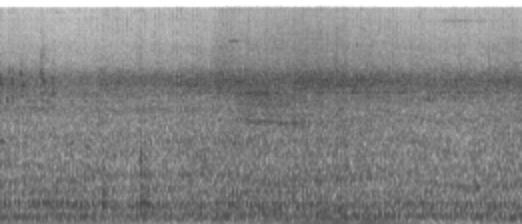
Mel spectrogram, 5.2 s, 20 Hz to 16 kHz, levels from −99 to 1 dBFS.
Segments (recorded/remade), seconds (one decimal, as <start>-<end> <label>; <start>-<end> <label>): 0.0-1.9 recorded; 1.9-3.4 remade; 3.4-3.8 recorded; 3.8-5.2 remade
